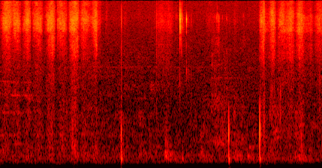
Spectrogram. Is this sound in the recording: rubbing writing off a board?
yes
